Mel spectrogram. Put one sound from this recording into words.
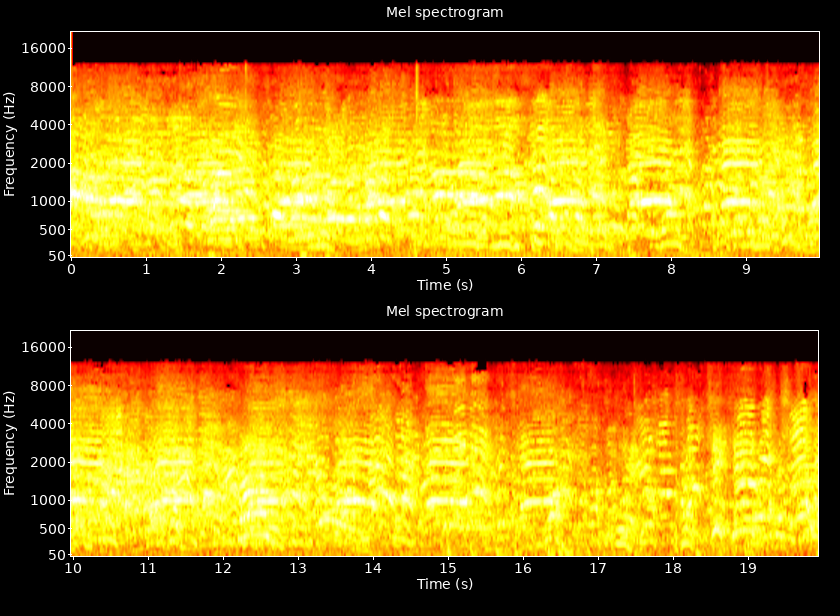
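A crowd of adults and children chatters and calls out loudly close by in a large echoing space.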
